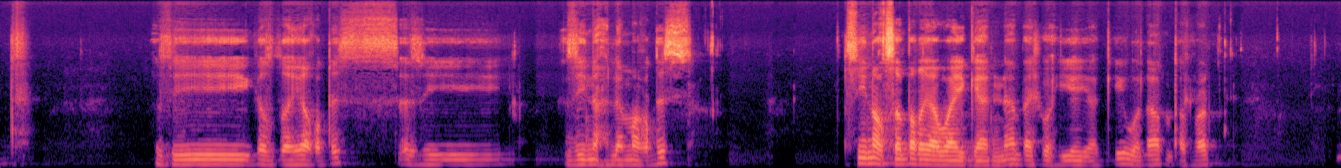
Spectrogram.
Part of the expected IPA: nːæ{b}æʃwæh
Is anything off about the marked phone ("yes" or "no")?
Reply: no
